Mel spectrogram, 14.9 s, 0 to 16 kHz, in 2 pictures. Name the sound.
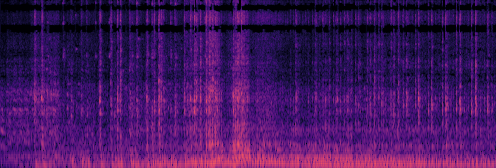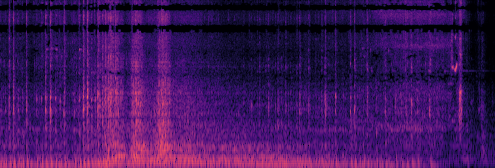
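Jeep CJ5 engine with Quadrajet carburetor starting and idling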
